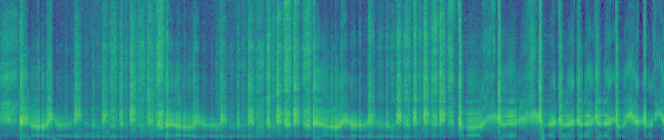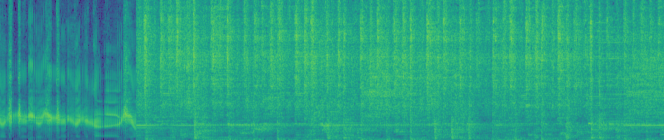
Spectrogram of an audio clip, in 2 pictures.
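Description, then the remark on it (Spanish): A jaw harp, its frame held against the teeth and its reed struck by hand, plays a steady twanging, buzzing drone, the mouth amplifying the vibration and its overtones warbling as breath adds effects. After about twelve seconds it gives way to a rough, breathy wash of noise. “Entonces se toca de la siguiente manera: tienes que ponerte este marco en los dientes de esta manera, y con esta mano atacas al fleje y con la boca amplificas esa vibración, y con la respiración puedes añadir efectos al instrumento, algo como esto.”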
